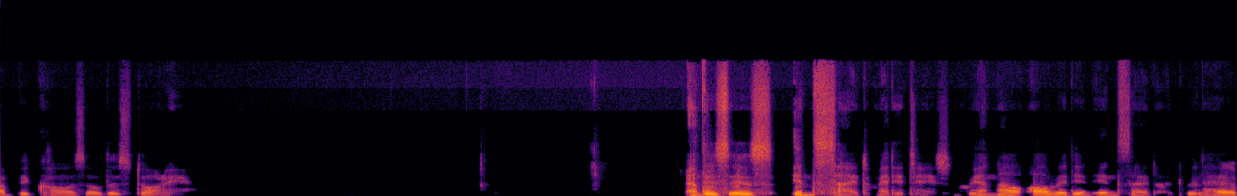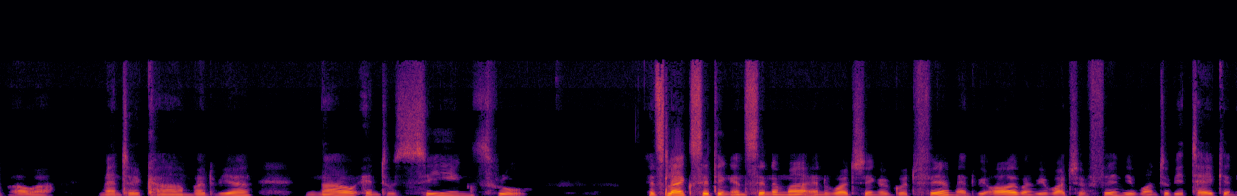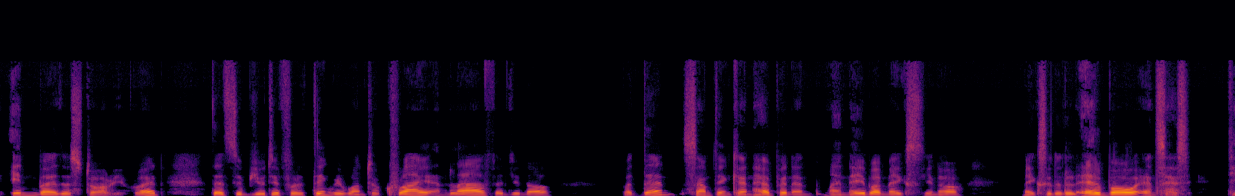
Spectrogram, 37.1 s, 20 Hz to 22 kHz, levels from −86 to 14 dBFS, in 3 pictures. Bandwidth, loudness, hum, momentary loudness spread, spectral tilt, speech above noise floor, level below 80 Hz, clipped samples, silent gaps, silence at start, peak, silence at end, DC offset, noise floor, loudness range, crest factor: 15.5 kHz; -22 LUFS; none; 16 LU; -5 dB/octave; 53 dB; -70 dBFS; under 0.1%; none; 0 s; -4 dBFS; 0 s; under 0.1%; -74 dBFS; 10 LU; 20 dB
